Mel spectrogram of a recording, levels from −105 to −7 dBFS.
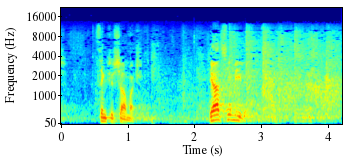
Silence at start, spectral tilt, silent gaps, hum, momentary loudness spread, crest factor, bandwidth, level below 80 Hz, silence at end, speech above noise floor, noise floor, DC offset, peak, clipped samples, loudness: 0 s; -4 dB/octave; none; none; 23 LU; 22 dB; 13.5 kHz; -74 dBFS; 0 s; 24 dB; -51 dBFS; under 0.1%; -8 dBFS; under 0.1%; -29 LUFS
